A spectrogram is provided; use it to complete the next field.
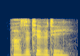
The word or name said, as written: positivity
